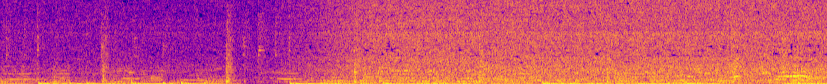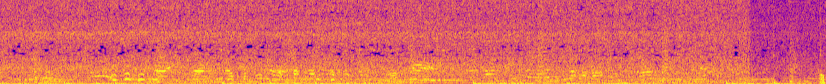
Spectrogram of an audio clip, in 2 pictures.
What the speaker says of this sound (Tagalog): madaming buhos ng tubig ngayon dahil sa ulan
